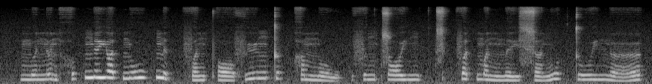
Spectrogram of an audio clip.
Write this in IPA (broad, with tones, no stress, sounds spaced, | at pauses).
m ɵ˨˧ n ɵ˨˩ n h ʊ˥ k̚ ŋ e˥ j ɐ˨˥ t̚ n̪ uː˥ k̚ n̪ ɪ˨ k̚ f ɐ˧ n pʰ ɔː˨ f yː˥ ŋ t̪ ʊ˧ k̚ h ɐ˨ m n̪ o˨˩ w | f ɪ˧ ŋ t͡s ɔː˧ j ŋ ɪ˨˥ k̚ t͡s ɪ˥ k̚ f ɐ˧ t̚ m ɐ˨ n m e˨ j s ɐ˨˥ n w ʊ˧ k̚ t̪ uː˧ j n̪ œː˨˥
